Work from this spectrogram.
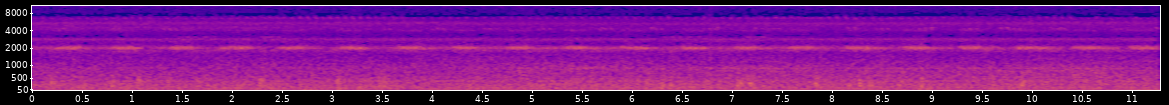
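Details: Crickets chirping outdoors in the evening by a lit deck: evenly spaced mid-pitched chirps repeat steadily, joined by a faint, high, fast pulsing chorus and a continuous low ambient hum.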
